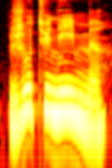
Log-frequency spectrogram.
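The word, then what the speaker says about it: Jotunheim: Alors peut-être que la prononciation des royaumes, c'est Vaneim, Alphéim, Jotuneim. Voyez, ça me fait penser à ça. Svartalfeim, Nilfeim. Voilà, du coup, ça vous donne une idée de prononciation aussi.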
